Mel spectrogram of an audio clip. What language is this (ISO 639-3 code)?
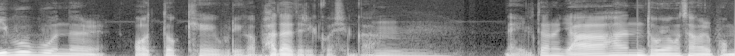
kor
